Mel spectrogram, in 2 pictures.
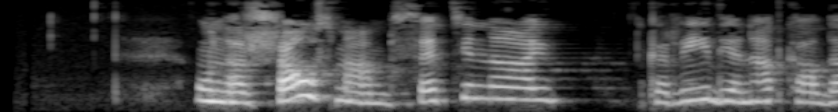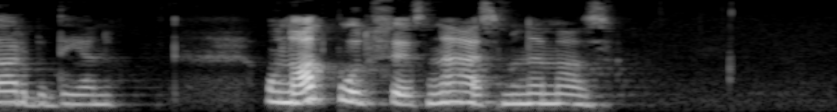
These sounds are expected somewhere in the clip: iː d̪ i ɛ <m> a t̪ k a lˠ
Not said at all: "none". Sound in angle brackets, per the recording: n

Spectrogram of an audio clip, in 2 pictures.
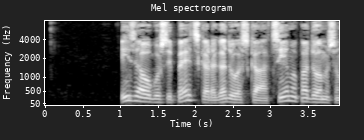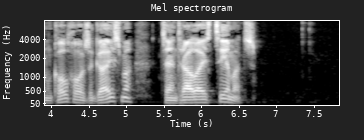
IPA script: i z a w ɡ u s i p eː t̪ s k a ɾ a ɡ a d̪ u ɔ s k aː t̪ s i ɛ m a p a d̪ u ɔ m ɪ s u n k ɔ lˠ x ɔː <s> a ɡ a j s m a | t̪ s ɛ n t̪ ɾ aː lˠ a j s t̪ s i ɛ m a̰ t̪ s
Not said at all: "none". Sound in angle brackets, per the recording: z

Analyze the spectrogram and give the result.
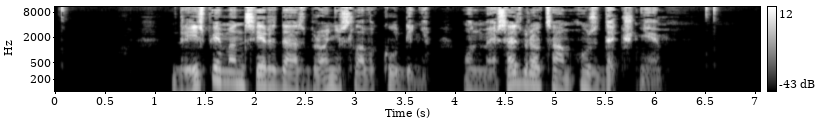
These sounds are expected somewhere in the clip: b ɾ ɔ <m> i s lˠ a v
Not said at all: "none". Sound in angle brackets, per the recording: ɲ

